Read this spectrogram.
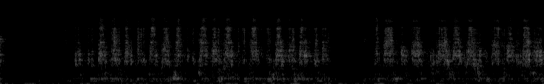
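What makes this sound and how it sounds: A wooden stylus scratches cloud swirls and a star into a flat paper scratch-art card with a black coating. Two bursts of quick, dry, bright scratching strokes, about four per second, are separated by a short pause. The sound is light and rasping with almost no low end.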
